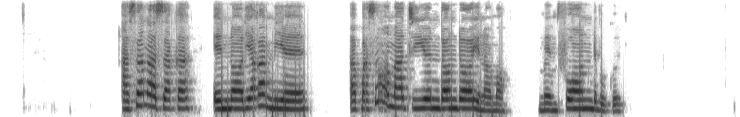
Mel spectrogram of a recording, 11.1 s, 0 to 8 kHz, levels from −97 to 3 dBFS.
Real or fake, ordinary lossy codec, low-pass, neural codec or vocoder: real; Opus, 24 kbps; 7.2 kHz; none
